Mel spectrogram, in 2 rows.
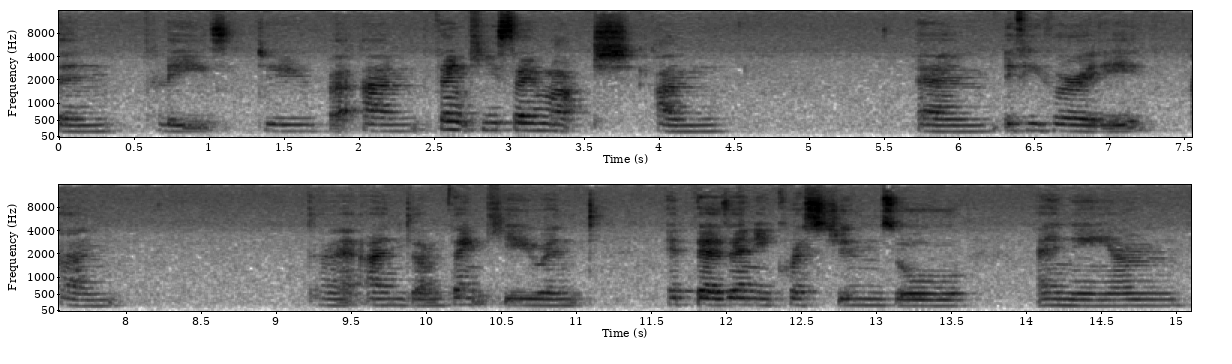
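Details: Aphasia with reading difficulty in a young woman, 5 years after a stroke at age 18, reading an unseen text aloud with word errors and self-corrections.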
